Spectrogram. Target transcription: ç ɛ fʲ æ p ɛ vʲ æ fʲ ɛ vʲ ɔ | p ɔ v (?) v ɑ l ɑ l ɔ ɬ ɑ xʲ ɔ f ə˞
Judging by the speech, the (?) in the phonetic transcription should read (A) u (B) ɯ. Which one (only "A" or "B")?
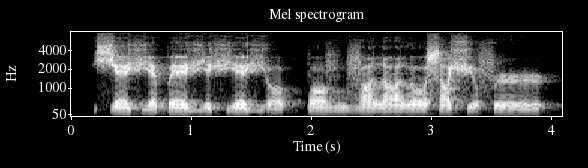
A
